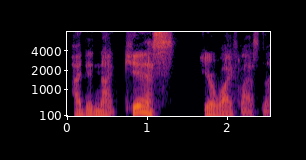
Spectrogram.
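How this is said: The stress falls on the word "kiss". "Let me put it on the word kiss"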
